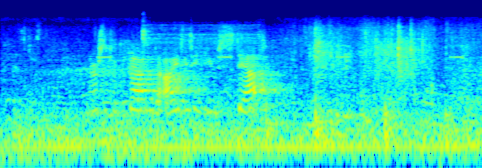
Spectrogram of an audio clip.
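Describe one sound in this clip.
A woman speaks quietly at a distance.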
